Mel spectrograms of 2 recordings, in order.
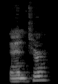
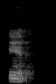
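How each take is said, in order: First: The stressed vowel sounds like eh. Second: The stressed vowel sounds like ih. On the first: "Standard American eh" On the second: "contemporary Southern I"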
